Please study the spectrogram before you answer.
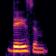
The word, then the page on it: deism: Indian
